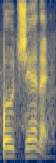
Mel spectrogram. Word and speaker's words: Bojanic: That is Paul Bojanic. So we've got that pronunciation for the rest of the season.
